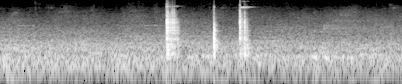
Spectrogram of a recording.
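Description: Metal rings clink on a wooden counter.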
